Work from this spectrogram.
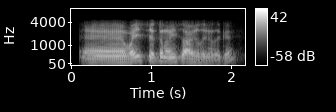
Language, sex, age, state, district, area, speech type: Tamil, male, 45-60, Tamil Nadu, Dharmapuri, urban, conversation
